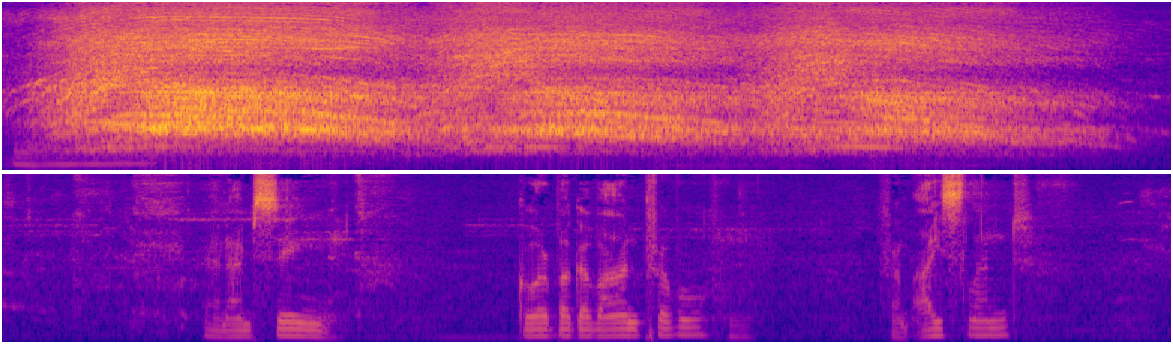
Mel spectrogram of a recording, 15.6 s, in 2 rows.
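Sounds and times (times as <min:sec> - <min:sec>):
large audience chanting together loudly: 0:00.0 - 0:07.6
speech: 0:11.2 - 0:12.9, 0:13.7 - 0:14.8.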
